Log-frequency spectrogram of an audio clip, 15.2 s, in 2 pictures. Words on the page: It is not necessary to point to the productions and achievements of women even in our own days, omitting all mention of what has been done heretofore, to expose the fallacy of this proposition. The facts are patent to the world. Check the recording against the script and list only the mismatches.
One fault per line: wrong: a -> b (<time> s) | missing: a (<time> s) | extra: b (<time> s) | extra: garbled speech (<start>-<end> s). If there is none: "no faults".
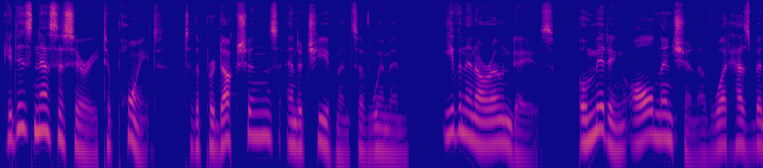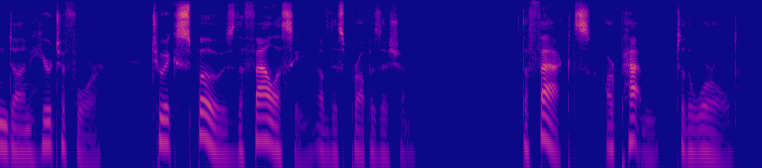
missing: not (0.3 s)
